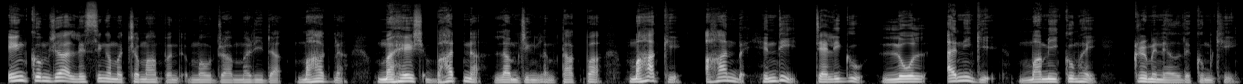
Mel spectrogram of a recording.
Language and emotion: Manipuri, neutral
